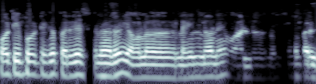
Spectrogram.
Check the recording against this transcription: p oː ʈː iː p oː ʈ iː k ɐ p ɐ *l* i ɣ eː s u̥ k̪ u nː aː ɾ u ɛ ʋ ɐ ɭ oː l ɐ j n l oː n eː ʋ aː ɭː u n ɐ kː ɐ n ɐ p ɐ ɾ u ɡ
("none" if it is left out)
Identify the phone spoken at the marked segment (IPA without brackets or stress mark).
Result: ɾ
